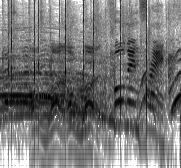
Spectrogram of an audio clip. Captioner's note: audience Clapping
